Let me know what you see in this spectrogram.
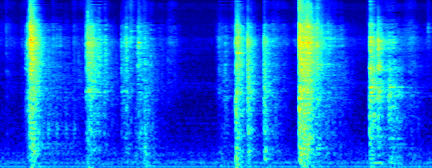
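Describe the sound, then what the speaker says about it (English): Ginger snap cookie dough is mashed down on a cookie sheet, giving a series of sharp metallic clanks and taps at uneven intervals, close and fairly loud, with no talking. "I'm going to mash them down with this time"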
